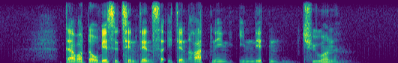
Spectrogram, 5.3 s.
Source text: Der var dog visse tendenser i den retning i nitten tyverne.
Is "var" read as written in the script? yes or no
yes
